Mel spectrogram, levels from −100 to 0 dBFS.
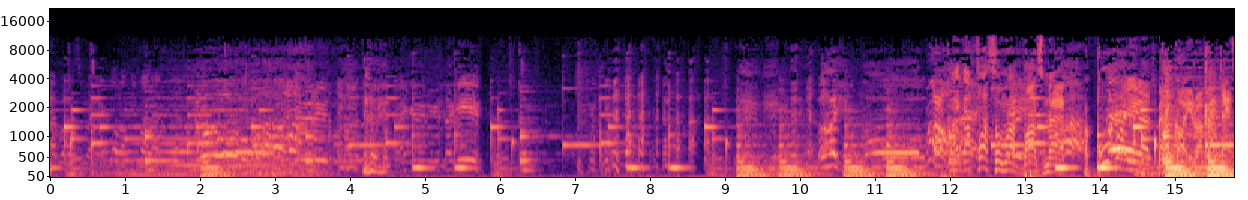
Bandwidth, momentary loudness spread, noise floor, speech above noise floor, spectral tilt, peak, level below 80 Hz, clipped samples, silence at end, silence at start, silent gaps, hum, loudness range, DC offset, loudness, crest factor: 11.5 kHz; 19 LU; -39 dBFS; 26 dB; -6.5 dB/octave; 0 dBFS; -28 dBFS; under 0.1%; 0 s; 0 s; none; none; 14 LU; under 0.1%; -19 LUFS; 18 dB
